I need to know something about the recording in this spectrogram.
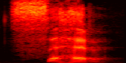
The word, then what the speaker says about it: सहर: अलग एक शब्द है सहर और एक शब्द है शहर वैसे आपको दोनों एक जैसे लग रहे होंगे सुनने में, लेकिन थोड़ा सा फर्क है इनके उच्चारण में।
